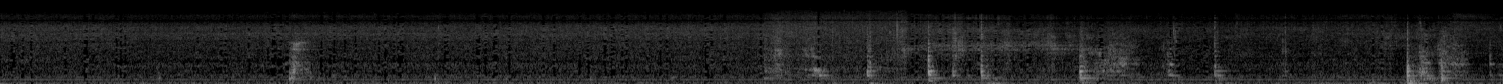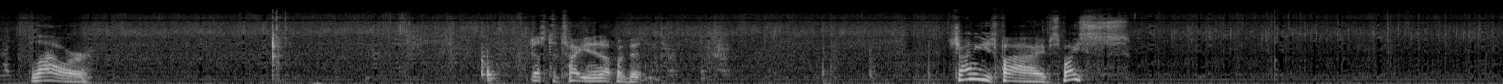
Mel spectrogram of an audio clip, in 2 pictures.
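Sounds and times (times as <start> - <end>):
food sizzling in a skillet: 0.0 - 30.0
spatula scraping a pan: 7.6 - 13.0, 13.7 - 15.3, 18.6 - 24.4
person speaking: 20.3 - 21.8, 24.5 - 26.4.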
